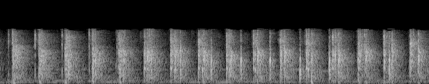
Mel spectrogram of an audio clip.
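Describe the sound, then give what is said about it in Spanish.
People clap their hands in applause as a tribute, many sharp claps in a steady, even rhythm, loud and alone with no talk throughout. “Aquí se ha notado que aplaudíamos, pero de verdad.”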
